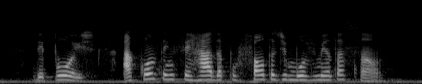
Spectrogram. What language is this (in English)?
Portuguese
